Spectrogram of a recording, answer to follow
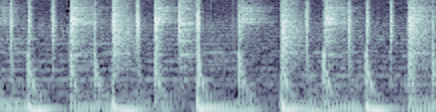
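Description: Electronic dance music from a DJ mix: a steady, fast kick drum with a deep bass line and busy hi-hats.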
